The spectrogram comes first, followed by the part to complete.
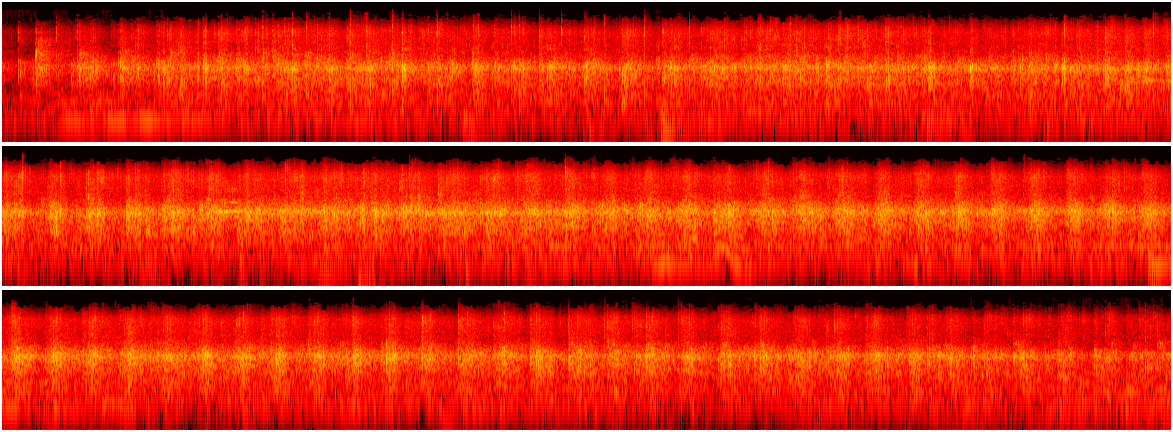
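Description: Audience applauding: one long, steady round of clapping that starts abruptly and eases slightly near the end.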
